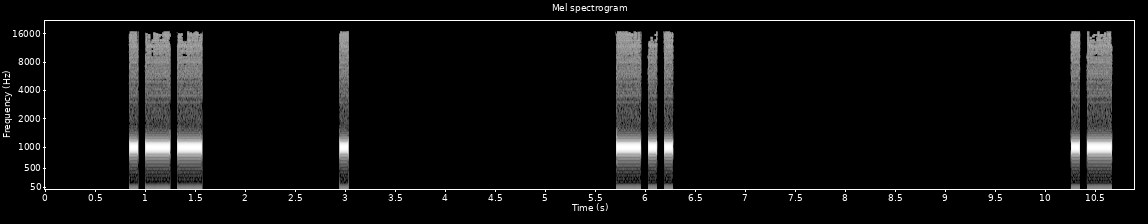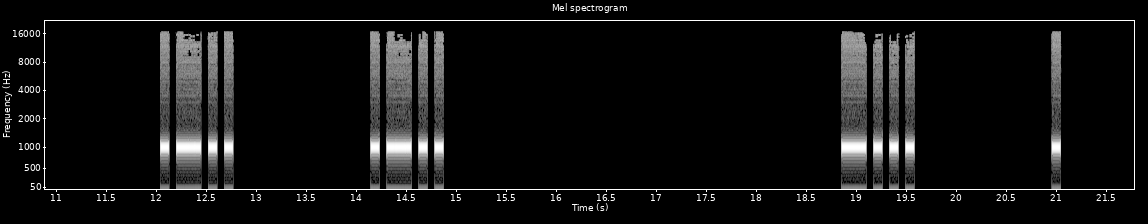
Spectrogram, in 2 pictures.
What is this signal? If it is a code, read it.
Morse code, heard as a keyed tone, about 15 wpm, spaced as for 5 wpm, 1000 Hz. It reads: WE D ALL BE
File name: qotdfiles / 5wpm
